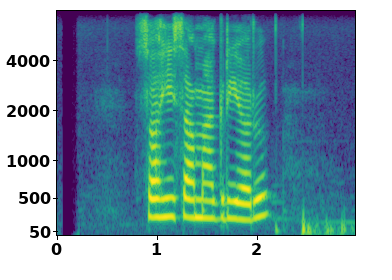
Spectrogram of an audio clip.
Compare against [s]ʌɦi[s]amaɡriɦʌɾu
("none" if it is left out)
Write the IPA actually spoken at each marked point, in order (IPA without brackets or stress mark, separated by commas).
s, s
